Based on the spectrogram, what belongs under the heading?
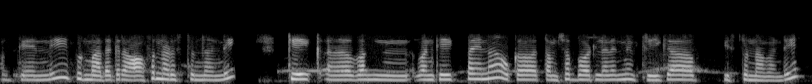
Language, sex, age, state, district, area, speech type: Telugu, female, 18-30, Telangana, Mancherial, rural, conversation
